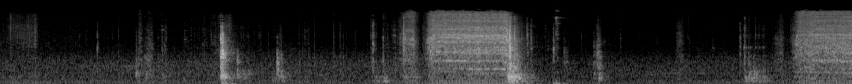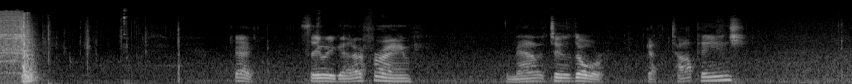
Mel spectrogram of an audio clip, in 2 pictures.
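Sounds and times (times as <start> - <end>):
power drill driving screws: 4.0 - 5.4, 7.8 - 9.1.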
